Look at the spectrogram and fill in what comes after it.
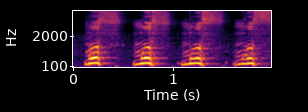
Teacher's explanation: shofir itu ada suara desisan ketika dia sukun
